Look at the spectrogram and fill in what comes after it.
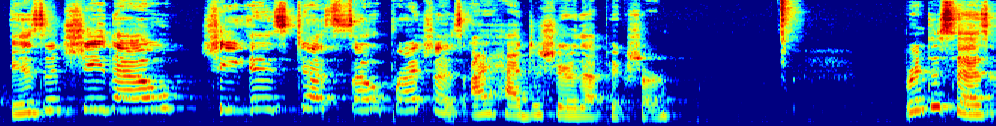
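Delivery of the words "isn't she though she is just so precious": gushing grandma. Real, not acted. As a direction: coo it tenderly, pitched up. Gushing over granddaughter's photo.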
